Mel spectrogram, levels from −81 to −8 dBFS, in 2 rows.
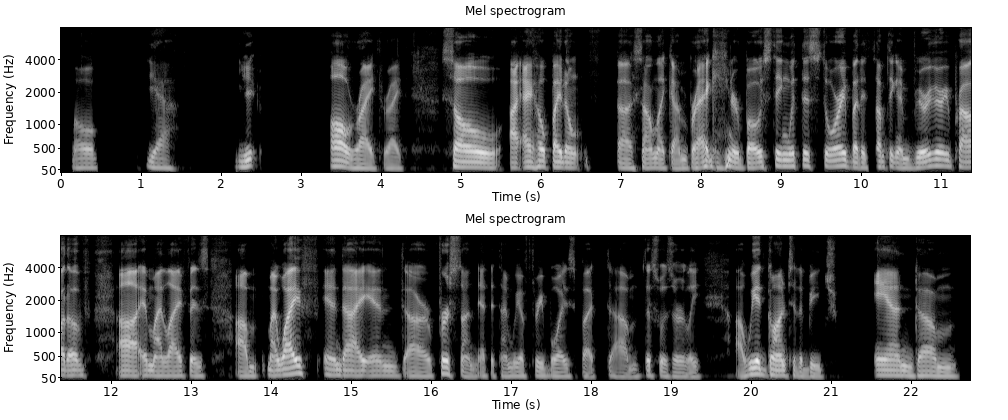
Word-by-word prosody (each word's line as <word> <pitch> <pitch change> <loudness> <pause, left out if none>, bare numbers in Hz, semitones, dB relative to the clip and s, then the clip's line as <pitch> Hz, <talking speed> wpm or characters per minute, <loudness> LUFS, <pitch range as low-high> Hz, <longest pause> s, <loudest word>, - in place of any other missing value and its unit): Oh, 95 0 -4 0.6
yeah. 95 -6 -6 0.8
Y 115 +4 -1 1.0
Alright, 90 -10 +2
right. 80 -2 -7 0.5
So, 105 -4 +4
I 105 +2 +5
I - - +4
hope 120 +2 0
I 110 -1 +6
don't 100 -2 0
s - - -22 0.3
uh, 95 -2 -1
sound 95 +2 -3
like 90 -3 -3
I'm 85 +1 -2
bragging 100 +2 +1
or 100 - +3
boasting 110 +8 0
with 130 - -1
this 135 -2 0
story, 130 +1 +2
but - - 0
it's 95 -2 -5
something 115 -1 -3
I'm 90 -2 -3
very, 105 +6 +2
very 135 -2 +3
proud 110 -2 +2
of, 105 -3 -1 0.4
uh, 100 -1 +6
in 105 - 0
my 95 -2 +1
life 95 0 -1
is, 90 0 -3 0.3
um, 90 0 -2
my 100 -2 +2
wife 130 +6 +5
and 110 -2 -1
I 105 -1 +3 0.2
and 100 -2 -6
our 85 -1 -4
1st 135 -1 +2
son 75 +1 -6
at 90 -1 -7
the - - -9
time- 85 +1 -9
we 90 - -5
have 85 -2 -6
3 95 -4 -5
boys, 85 -1 -6
but, - - -6 0.2
um, 75 0 -8
this 100 -4 -4
was 80 - -5
early- 75 -2 -6 0.4
uh, - - -5
we 130 - +5
had 125 -4 +6
gone 105 0 +3
to - - -8
the 90 -2 -6
beach, 75 -1 -8 0.5
and, 105 -4 +3
um, 90 -4 -3
100 Hz, 170 wpm, -26 LUFS, 90-110 Hz, 1.0 s, I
